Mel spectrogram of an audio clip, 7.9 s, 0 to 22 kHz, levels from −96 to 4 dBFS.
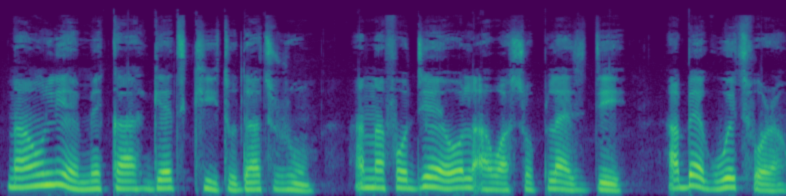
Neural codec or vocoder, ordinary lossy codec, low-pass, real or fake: none; AAC, 48 kbps; 19.8 kHz; real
